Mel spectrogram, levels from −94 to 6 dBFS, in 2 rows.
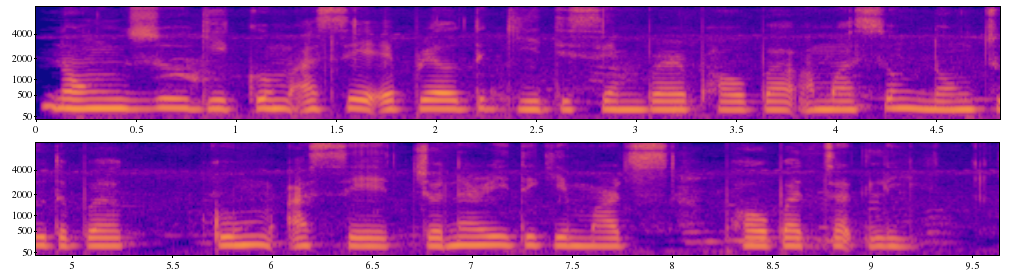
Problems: background sounds at intervals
